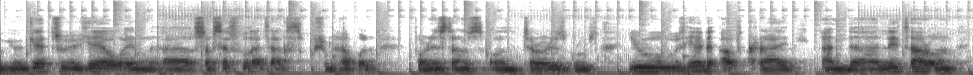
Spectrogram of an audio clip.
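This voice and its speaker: A man with a Nigerian accent giving formal analysis as a panel guest, in measured, wordy, halting phrases. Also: lowish voice, mellow. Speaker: guest governance commentator. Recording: muffled distant microphone, faint music behind.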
